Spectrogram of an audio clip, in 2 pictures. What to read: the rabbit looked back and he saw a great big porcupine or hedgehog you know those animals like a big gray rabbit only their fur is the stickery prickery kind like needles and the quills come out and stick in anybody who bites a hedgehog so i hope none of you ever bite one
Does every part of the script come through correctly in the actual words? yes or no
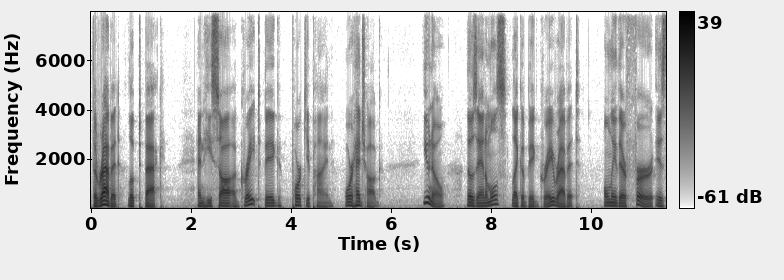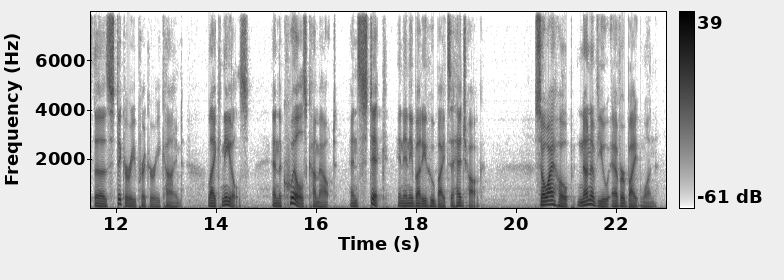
yes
